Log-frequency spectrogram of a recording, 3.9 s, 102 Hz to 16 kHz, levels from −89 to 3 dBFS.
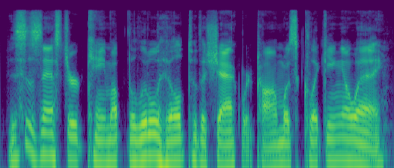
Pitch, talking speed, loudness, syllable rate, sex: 120 Hz, 230 wpm, -19 LUFS, 5.7 syllables/s, male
